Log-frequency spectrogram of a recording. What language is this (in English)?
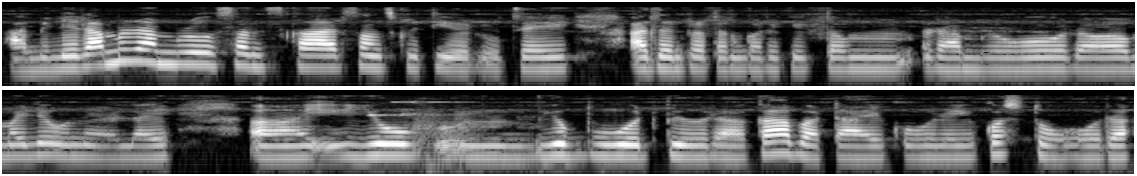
Nepali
